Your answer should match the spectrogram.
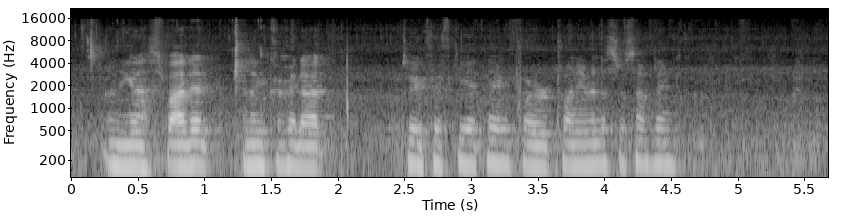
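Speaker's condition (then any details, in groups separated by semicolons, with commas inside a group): No condition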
